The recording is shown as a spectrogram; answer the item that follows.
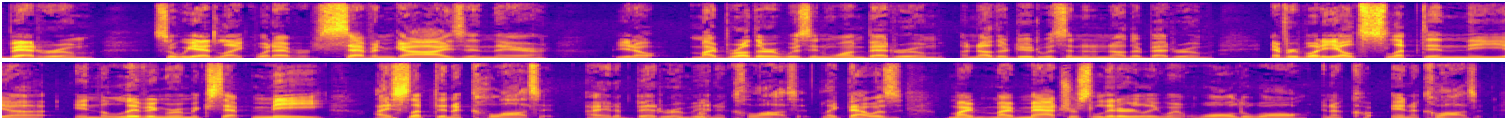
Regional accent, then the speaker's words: United States; moved away as an adult; also born or lived in Chicago / St. Thomas / Costa Rica; I'm American

